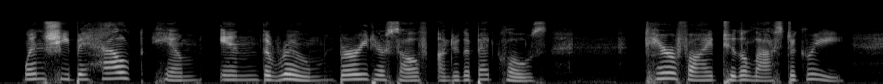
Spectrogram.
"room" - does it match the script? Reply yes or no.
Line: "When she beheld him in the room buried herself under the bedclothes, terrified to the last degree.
yes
